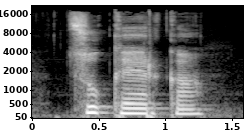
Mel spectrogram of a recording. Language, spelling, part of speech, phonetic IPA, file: Ukrainian, цукерка, noun, [t͡sʊˈkɛrkɐ], Uk-цукерка.ogg
- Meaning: candy; sweet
